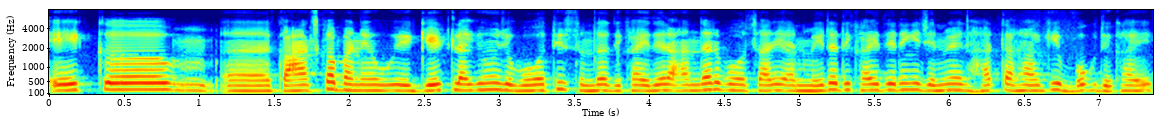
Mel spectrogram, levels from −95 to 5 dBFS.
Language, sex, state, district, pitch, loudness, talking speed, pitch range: Hindi, female, Uttar Pradesh, Varanasi, 200 Hz, -17 LUFS, 250 wpm, 190-215 Hz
